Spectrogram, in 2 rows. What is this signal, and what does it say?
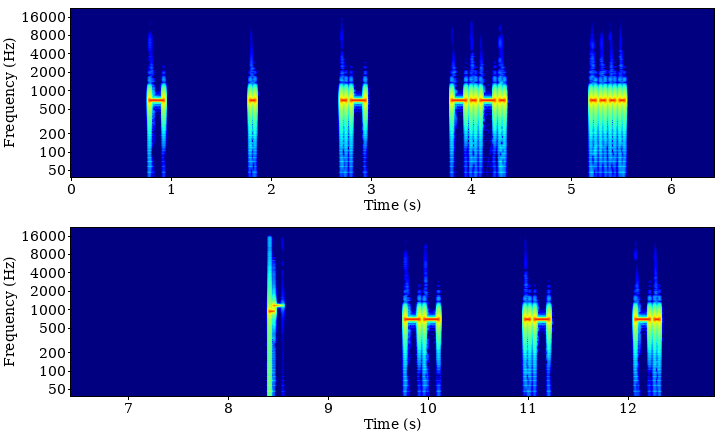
Morse code, heard as a keyed tone, about 25 wpm, spaced as for 9 wpm, 700 Hz. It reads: TEACH MAN
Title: 6x Character Spacing - Top 500 Words - 25wpm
